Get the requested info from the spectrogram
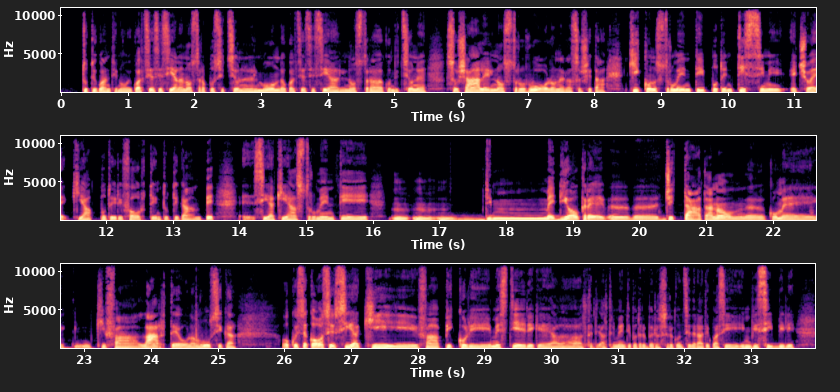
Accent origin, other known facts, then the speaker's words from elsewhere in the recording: Naples, Campania, Italy; io sono una donna napoletana, sono una donna meridionale del sud, amo la mia terra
